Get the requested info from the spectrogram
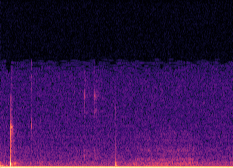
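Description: Two faint computer mouse clicks, one right at the start and a softer one about a second in, over a steady low hum.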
